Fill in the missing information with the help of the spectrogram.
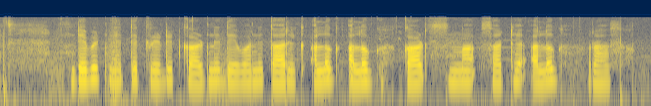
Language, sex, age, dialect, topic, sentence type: Marathi, male, 25-30, Northern Konkan, banking, statement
